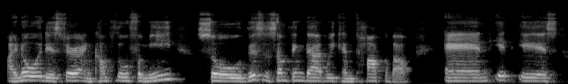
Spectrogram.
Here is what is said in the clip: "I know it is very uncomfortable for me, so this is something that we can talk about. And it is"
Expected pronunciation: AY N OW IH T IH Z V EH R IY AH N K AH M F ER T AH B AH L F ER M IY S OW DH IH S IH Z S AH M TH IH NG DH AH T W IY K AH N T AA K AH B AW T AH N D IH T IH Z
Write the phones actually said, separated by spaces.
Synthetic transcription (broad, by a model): AY N OW IH T IH Z F EH R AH N K AH M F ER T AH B L F ER M IY S OW DH IH S IH Z S AH M TH IH NG DH AH T W IY K AH N T AA K AH B AW T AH N IH T IH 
